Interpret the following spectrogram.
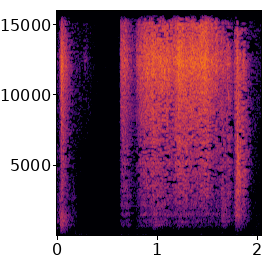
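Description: Paper rustling and hand-handling noise as sheets are pushed aside and a lamp is set down: a scratchy rustle from about half a second in until near the end.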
